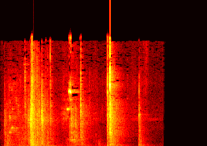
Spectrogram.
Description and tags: Natural sound when I close a window of my living room.
closing, window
